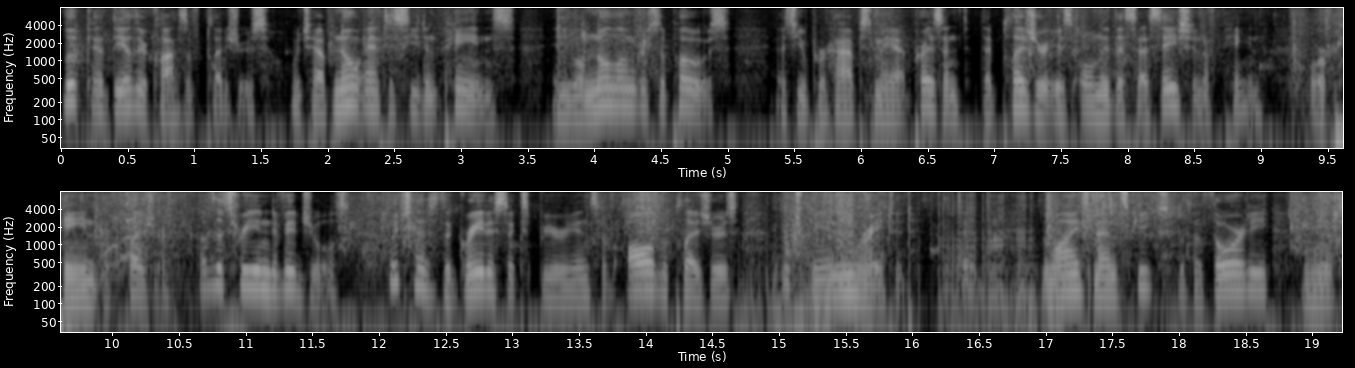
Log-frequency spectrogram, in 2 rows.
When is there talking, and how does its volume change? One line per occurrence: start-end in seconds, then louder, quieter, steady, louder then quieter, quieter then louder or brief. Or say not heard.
0.0-19.1 steady.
